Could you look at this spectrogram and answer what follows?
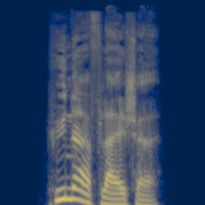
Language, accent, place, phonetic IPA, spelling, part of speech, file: German, Germany, Berlin, [ˈhyːnɐˌflaɪ̯ʃə], Hühnerfleische, noun, De-Hühnerfleische.ogg
- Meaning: dative singular of Hühnerfleisch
